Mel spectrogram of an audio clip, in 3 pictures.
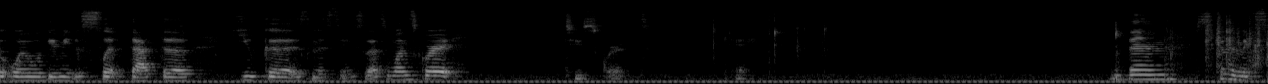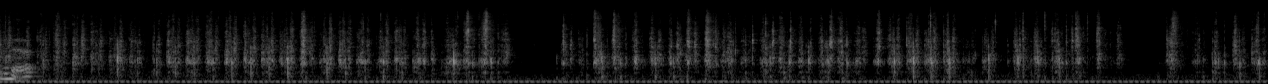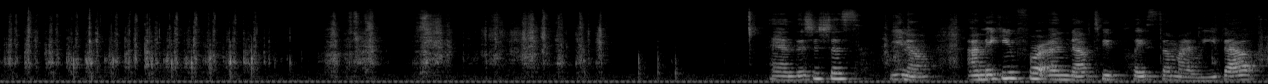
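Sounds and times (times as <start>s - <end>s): spoon scraping styrofoam cup: 12.0s - 31.5s.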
